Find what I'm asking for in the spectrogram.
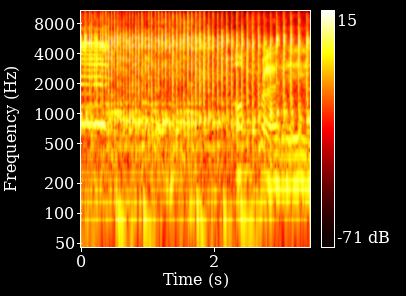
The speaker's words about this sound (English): let me just pull up here the wheel. And would you like to give it a spin? Let's spin it!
